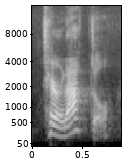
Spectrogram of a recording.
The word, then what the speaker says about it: pterodactyl: When it comes at the beginning of a borrowed word, like pterodactyl, we just delete the P altogether, since English doesn't allow two stops in a syllable onset.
